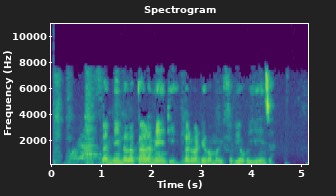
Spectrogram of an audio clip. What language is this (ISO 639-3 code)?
lug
